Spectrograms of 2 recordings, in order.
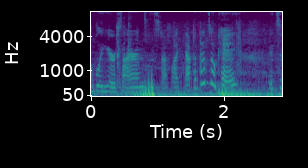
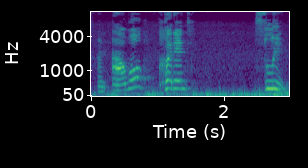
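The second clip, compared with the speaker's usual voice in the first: emphatic storytelling; 4 semitones higher, 7 dB louder, slower than usual. A narrator's reading. Story climax, louder.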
